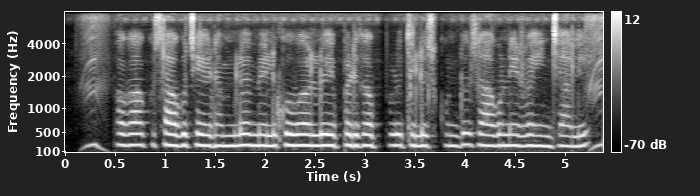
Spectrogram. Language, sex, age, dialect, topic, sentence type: Telugu, female, 25-30, Central/Coastal, agriculture, statement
